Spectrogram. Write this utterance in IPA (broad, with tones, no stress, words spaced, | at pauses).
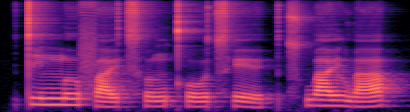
t̪i˥nn̪ɤ˥ fa˨˩ɪ̯t͡sʰɤ˧˥ŋkʰo˧˥ʊ̯t͡sʰe˥˩ɪ̯ | t͡sʰwa˥ɪ̯lwä˧˥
